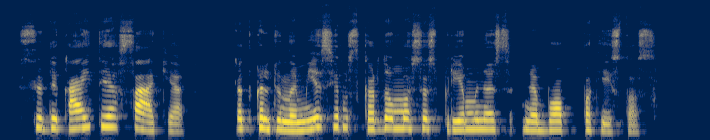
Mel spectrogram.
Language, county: Lithuanian, Alytus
